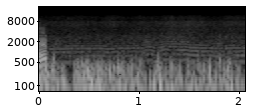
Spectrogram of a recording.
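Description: Small quadcopter drone hovering, a steady buzzing whine of several pitches over low wind rumble on the microphone.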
